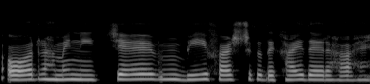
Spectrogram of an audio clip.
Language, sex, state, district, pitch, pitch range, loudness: Hindi, female, Maharashtra, Aurangabad, 220 Hz, 215-230 Hz, -31 LUFS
